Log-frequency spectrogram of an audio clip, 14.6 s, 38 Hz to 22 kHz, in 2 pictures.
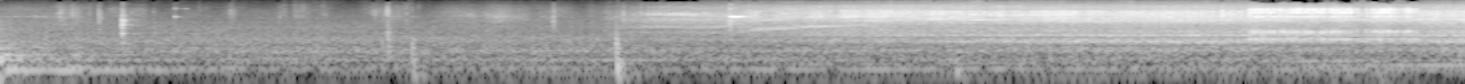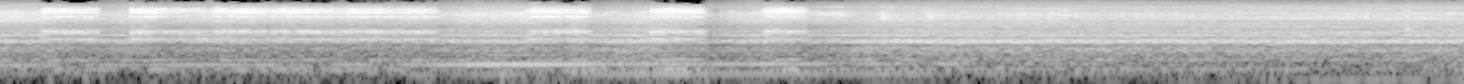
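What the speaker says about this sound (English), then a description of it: "Using a diamond burr on this." A diamond burr grinds on a Suzuki RM125 crankshaft part, starting after a few light knocks and rising into a sustained, whining, rasping grind with small shifts in pitch.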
